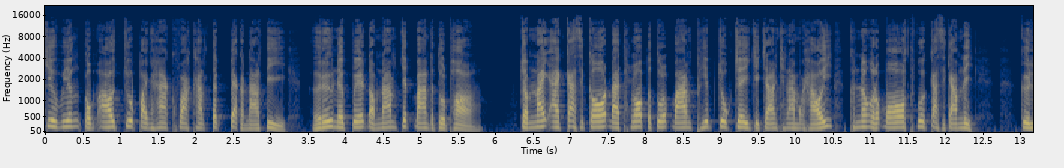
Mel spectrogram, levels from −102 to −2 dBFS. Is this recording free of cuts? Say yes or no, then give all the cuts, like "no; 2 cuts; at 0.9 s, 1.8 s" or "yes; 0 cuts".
yes; 0 cuts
